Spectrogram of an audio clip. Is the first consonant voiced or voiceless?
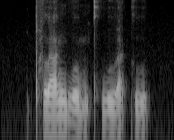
voiceless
